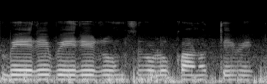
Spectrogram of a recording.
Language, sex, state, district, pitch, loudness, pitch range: Kannada, female, Karnataka, Koppal, 220 Hz, -14 LUFS, 215-225 Hz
